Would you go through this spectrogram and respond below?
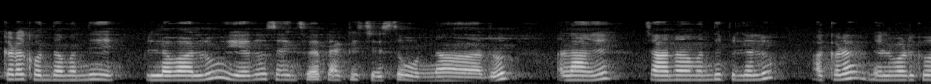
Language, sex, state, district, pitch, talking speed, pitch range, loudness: Telugu, female, Andhra Pradesh, Annamaya, 215 Hz, 90 wpm, 205-235 Hz, -20 LUFS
